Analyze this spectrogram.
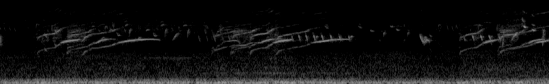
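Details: European greenfinch song: rising whistled sweeps around high pitch repeated roughly every second, overlaid by fine rapid twittering, over a steady low background rumble.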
